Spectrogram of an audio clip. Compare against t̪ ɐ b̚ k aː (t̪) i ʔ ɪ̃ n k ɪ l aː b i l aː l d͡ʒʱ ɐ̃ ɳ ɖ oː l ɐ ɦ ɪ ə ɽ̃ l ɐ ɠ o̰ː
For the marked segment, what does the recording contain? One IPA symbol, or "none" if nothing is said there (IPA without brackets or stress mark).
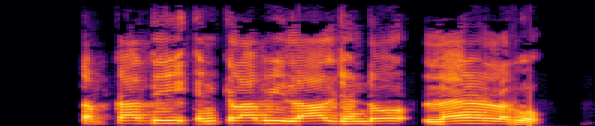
t̪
